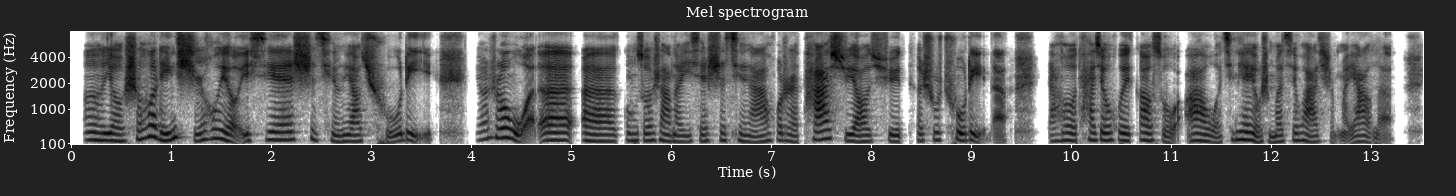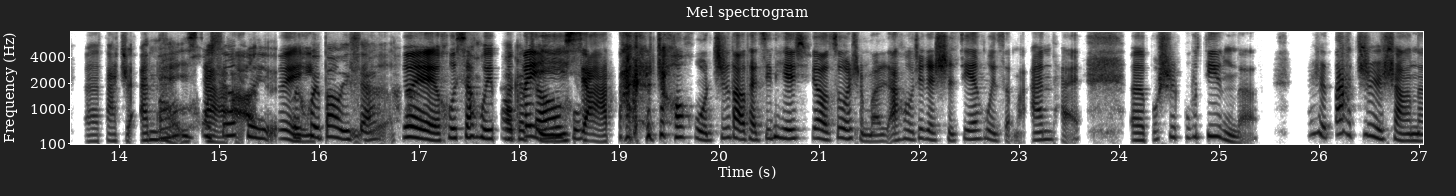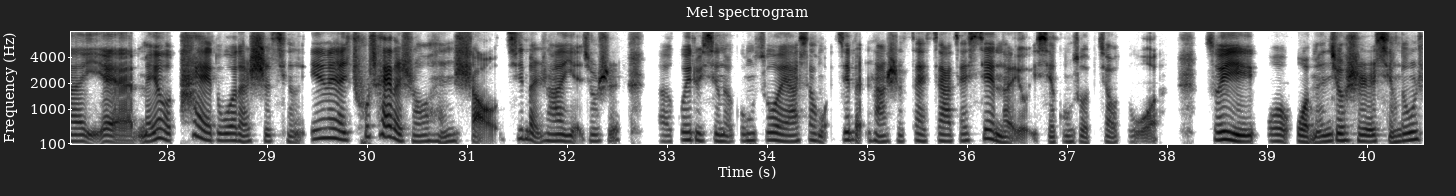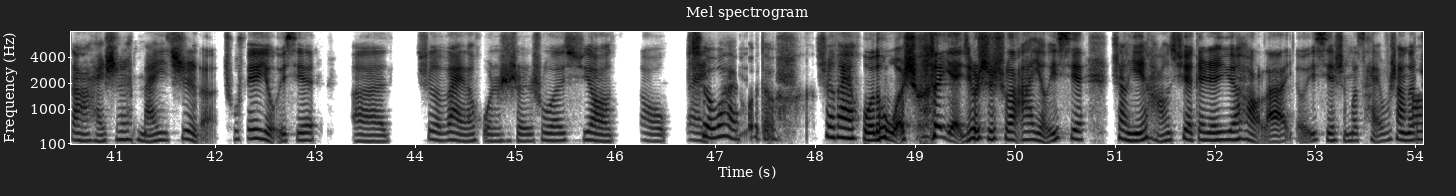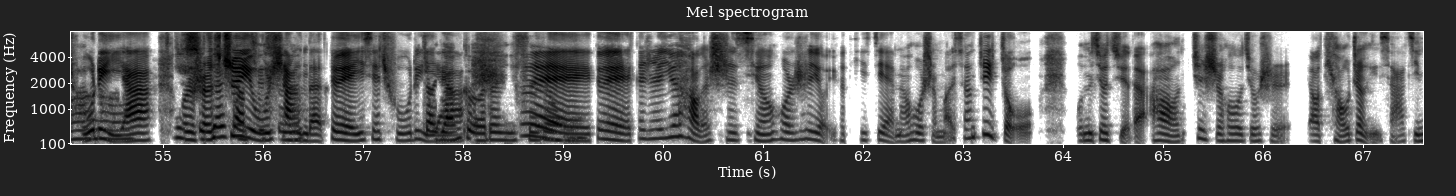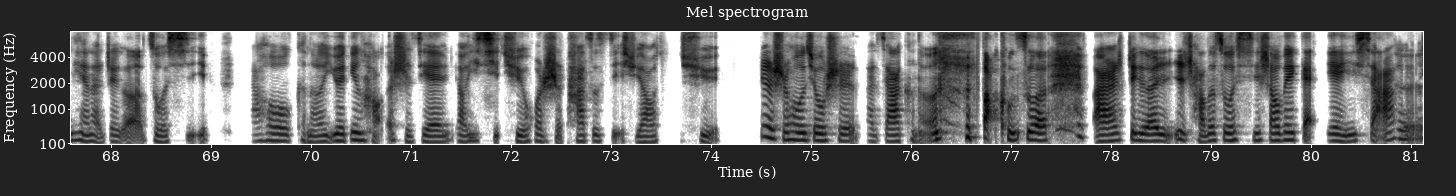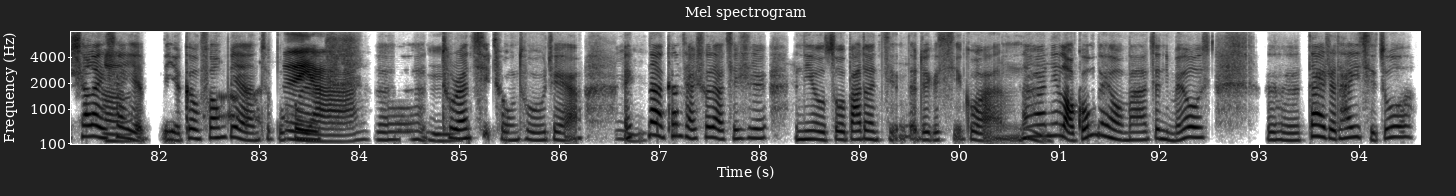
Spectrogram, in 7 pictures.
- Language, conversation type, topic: Chinese, podcast, 你平常早上是怎么开始新一天的？
- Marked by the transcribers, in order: chuckle; laughing while speaking: "个招呼"; chuckle; laughing while speaking: "我说的也就是说，啊"; laugh; teeth sucking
